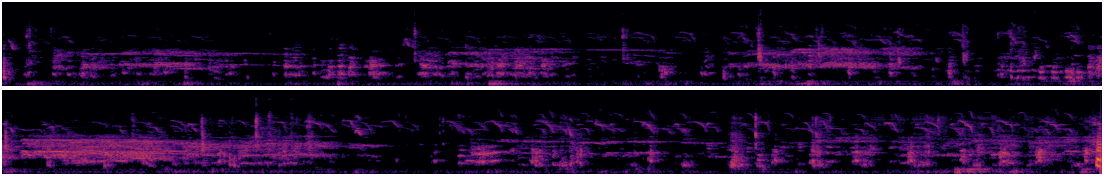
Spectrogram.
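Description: Free-ranging chickens clucking faintly and calling on and off, with a longer, louder rooster crow about eleven seconds in.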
